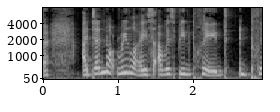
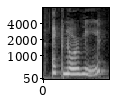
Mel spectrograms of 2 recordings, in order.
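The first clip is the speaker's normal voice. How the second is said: normal talking voice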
